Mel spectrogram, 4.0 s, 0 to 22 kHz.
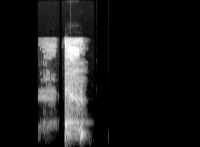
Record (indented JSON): {
  "cough_length": "4.0 s",
  "cough_amplitude": 32767,
  "cough_signal_mean_std_ratio": 0.27,
  "survey_phase": "beta (2021-08-13 to 2022-03-07)",
  "age": "45-64",
  "gender": "Female",
  "wearing_mask": "No",
  "symptom_none": true,
  "symptom_onset": "12 days",
  "smoker_status": "Never smoked",
  "respiratory_condition_asthma": false,
  "respiratory_condition_other": false,
  "recruitment_source": "REACT",
  "submission_delay": "2 days",
  "covid_test_result": "Negative",
  "covid_test_method": "RT-qPCR"
}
